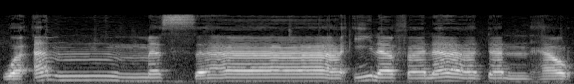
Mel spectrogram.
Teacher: On fait al-wajibul muttasil, fala tanhar. Ici, nous avons nun sakina suivi de la lettre ha, on fera al-izhar.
